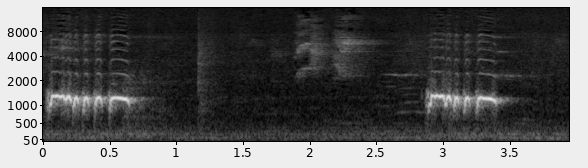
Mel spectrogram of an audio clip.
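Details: Local zebra dove, singing actively: two rapid bursts of soft, rolling, stuttered coos around a steady mid pitch, each about two-thirds of a second long, separated by a pause of about two seconds. A brief faint high chirp falls in the gap.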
